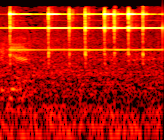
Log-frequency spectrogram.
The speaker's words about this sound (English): And then I just ring my little bell, you know, ring it back at them.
